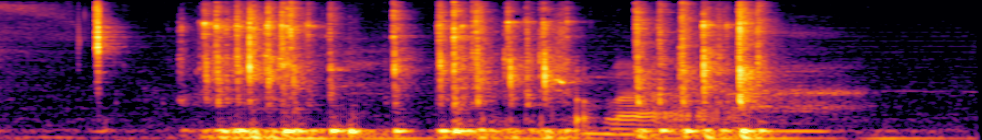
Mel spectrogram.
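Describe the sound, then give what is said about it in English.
Rapid clicking of keys on a computer keyboard in quick bursts with brief pauses, fairly loud, with a faint low hum underneath, as code is typed into a Home Controller constructor during a live coding demo. “Wait for my computer to catch up with my typing.”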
